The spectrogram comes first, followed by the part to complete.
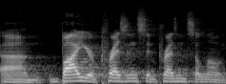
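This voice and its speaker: An ordinary speaking voice with ordinary pitch variation comes through over light background noise. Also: man. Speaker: pastor. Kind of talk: sermon intro and prayer in church. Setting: church. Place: stage. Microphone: handheld.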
